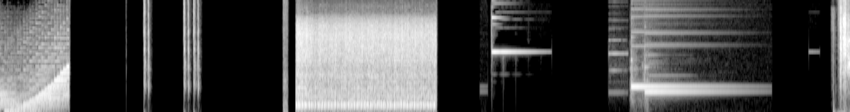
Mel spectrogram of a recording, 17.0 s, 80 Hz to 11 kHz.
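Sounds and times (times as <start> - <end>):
drum roll: 5.9 - 8.8
two-note doorbell chime: 12.2 - 15.4.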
